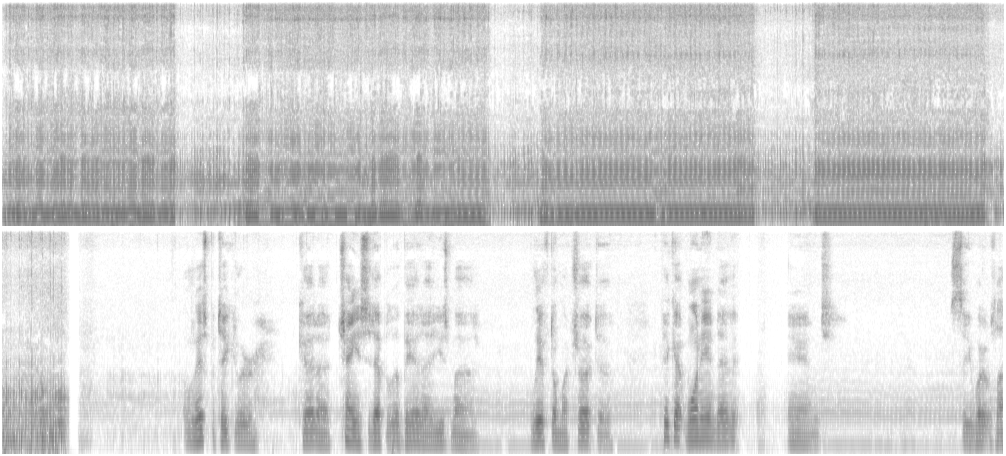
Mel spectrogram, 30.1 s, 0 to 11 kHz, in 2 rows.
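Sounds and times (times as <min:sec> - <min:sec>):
chainsaw cutting log: 0:00.0 - 0:16.1.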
